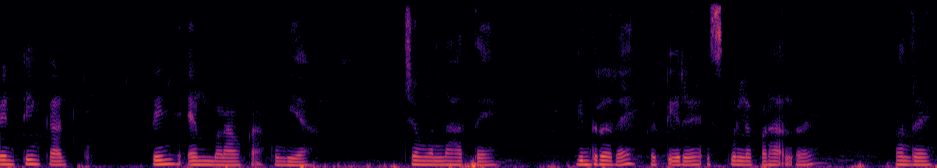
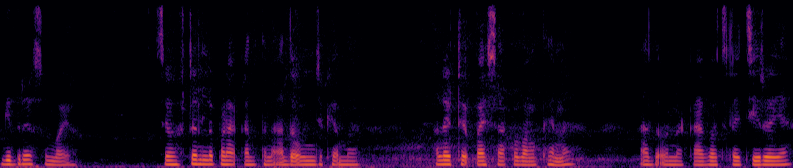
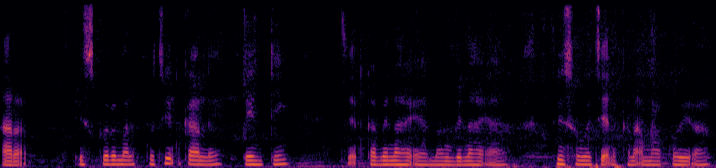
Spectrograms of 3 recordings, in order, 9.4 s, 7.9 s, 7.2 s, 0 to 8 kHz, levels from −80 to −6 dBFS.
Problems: background sounds at intervals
